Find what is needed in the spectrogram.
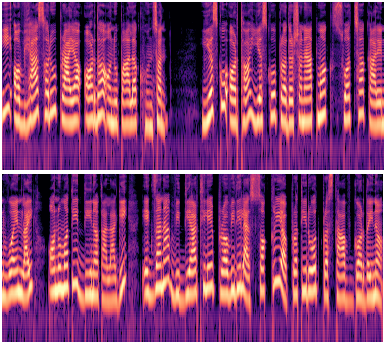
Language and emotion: Nepali, neutral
